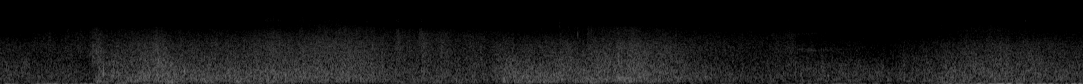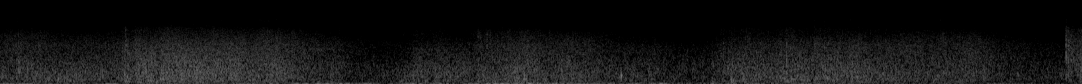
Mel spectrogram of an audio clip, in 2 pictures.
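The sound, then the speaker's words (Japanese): Ocean waves roll in and break on the shore in a steady, repeating rhythm, each surge washing up loudly before receding, with a constant hiss of surf and some wind in between. “私が海行けなかったな。お仕事とか忙しかったし、こんなにゆったりできるの久しぶりかも。”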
